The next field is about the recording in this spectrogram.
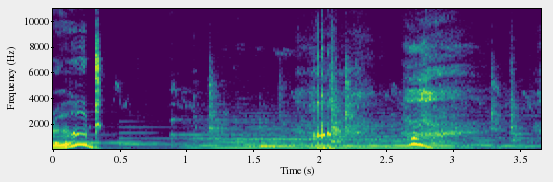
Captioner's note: snorting and panting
